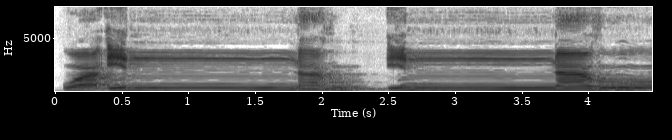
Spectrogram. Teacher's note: ada Nun bertasdid Nun bertasdid ini harus kita dengungkan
